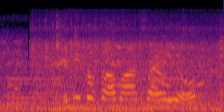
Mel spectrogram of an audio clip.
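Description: A person talking over background music, with street traffic noise underneath.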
